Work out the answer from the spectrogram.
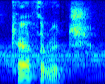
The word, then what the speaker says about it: Catharage: So, how do you pronounce this game's name? Am I close? You're basically correct. It is Catharage.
